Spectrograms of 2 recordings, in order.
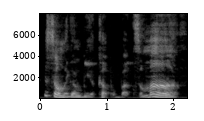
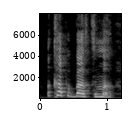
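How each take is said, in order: First: Said in the usual way. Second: "bucks" punched high, much higher pitch; stress on bucks. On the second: Shown as a demonstration. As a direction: repeat it, hitting "bucks" hard and high.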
